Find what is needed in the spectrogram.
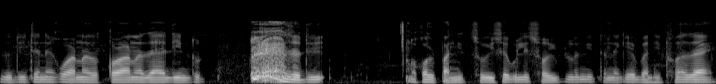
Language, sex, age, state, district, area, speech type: Assamese, male, 60+, Assam, Lakhimpur, urban, spontaneous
